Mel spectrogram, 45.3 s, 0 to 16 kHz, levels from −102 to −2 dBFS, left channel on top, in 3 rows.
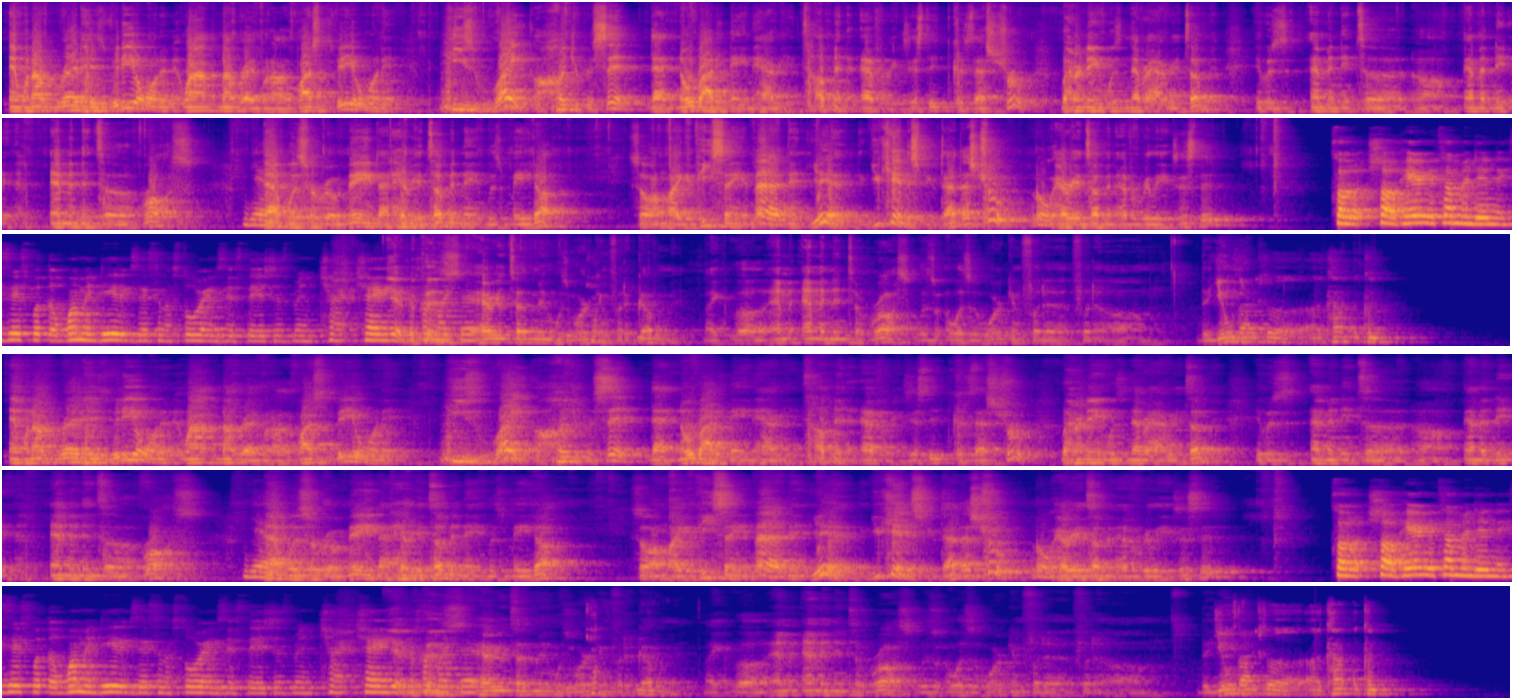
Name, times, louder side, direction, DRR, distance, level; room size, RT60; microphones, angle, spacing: voice 1, 0.1-17.0 17.3-20.6 21.4-27.2 27.8-27.9 33.5-36.9 37.2-41.7 42.1-42.7, left 2 dB, 70° left, 4 dB, 1.6 m, -33 dB
voice 2, 17.5-17.9 28.4-35.0, left 1 dB, 10° left, 0 dB, 0.7 m, -28 dB
voice 3, 35.8-36.2 36.5-36.7 42.4-43.9, right 1 dB, 90° right, 8 dB, 1.1 m, -38 dB
9.8 x 6.3 x 6.5 m, 0.97 s
head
